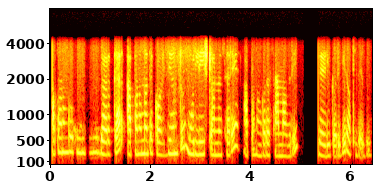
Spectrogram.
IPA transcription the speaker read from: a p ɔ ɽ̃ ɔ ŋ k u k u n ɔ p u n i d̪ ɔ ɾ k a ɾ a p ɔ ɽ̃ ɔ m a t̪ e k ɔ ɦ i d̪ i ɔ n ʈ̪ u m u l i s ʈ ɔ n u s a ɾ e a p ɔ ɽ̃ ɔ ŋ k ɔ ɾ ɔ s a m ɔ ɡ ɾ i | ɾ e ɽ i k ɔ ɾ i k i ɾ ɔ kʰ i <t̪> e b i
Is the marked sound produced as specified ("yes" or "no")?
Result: no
